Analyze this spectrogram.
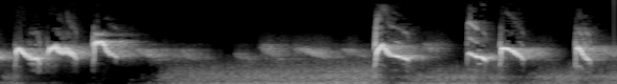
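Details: Caged Malaysian Oriental white-eye in minor moult, singing high, thin whistled notes that swoop down and rise, given in short bursts with a long quiet gap and faint low background hum.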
